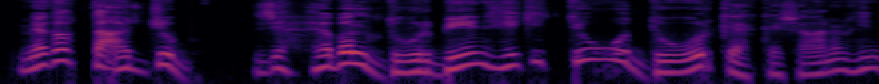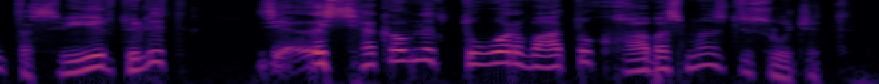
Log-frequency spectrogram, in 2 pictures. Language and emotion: Kashmiri, surprised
